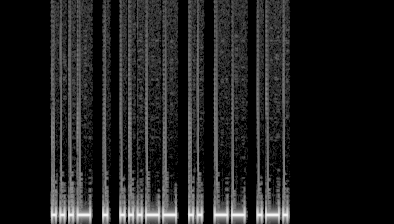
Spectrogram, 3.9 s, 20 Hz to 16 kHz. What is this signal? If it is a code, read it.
Morse code, heard as a keyed tone, about 27 wpm, 700 Hz. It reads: VE3IMR
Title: DXCC-100 Call Signs - 6 Characters - 28wpm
